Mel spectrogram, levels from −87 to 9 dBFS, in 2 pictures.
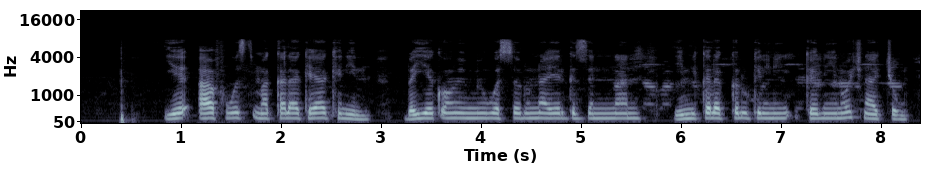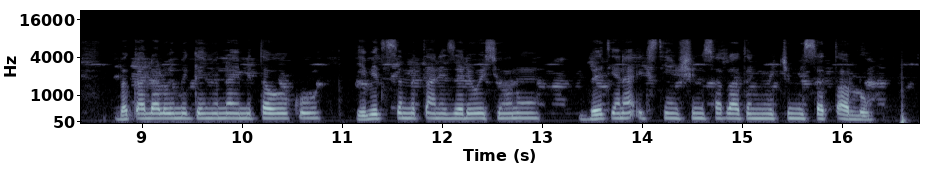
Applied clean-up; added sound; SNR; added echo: none; none; none; none.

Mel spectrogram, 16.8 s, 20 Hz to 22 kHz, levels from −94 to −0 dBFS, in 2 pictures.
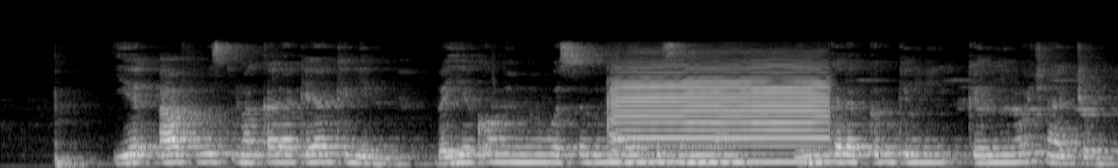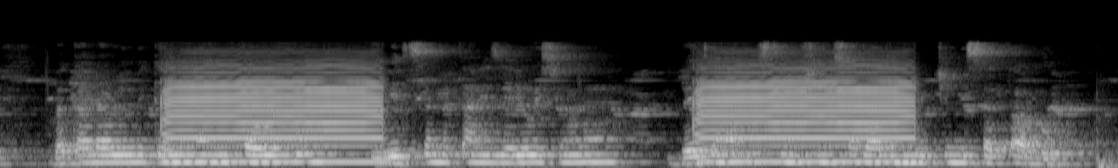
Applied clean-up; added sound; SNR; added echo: none; Wind instrument, woodwind instrument; 1 dB; reverberation time 0.8 s.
